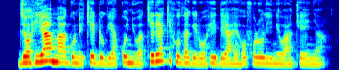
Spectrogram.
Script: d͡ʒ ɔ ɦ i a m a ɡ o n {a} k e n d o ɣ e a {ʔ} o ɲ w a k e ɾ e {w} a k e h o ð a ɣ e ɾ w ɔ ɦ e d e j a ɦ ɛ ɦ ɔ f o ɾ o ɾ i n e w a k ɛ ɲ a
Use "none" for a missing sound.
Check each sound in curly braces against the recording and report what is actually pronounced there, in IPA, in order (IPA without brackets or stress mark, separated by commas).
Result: e, k, none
